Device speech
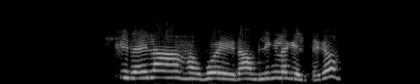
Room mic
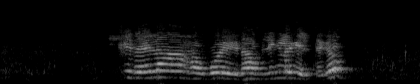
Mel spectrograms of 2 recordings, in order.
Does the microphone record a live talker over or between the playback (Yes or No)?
No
